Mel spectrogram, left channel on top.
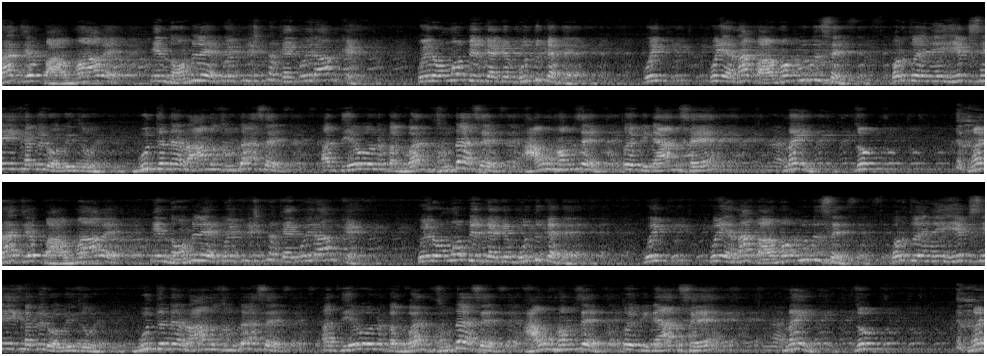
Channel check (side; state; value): both; normal; correlation 0.21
